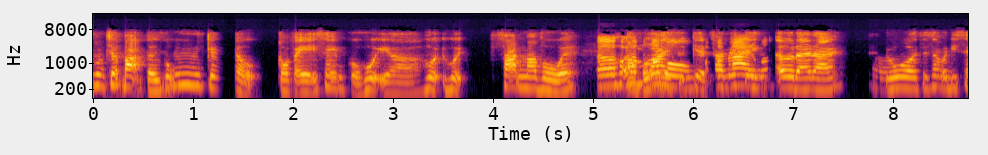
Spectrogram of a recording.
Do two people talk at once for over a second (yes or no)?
yes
